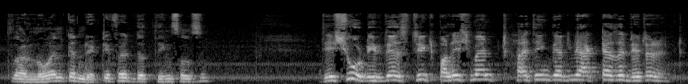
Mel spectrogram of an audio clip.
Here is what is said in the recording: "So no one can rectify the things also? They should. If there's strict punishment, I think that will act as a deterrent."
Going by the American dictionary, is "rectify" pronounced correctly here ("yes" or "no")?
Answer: no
